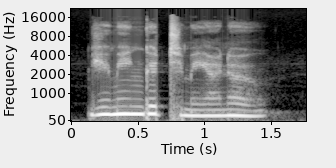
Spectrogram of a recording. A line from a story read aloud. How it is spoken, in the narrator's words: she said in a tight voice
